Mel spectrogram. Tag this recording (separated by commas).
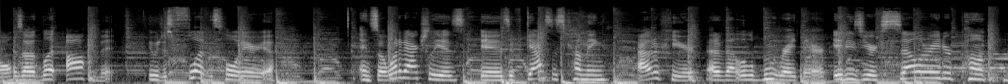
Music, Speech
